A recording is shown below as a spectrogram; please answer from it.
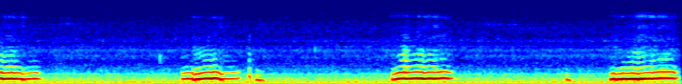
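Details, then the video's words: Indoor domestic cat before an afternoon nap, giving long, even, harmonic meows roughly every two and a half seconds, each lasting under a second, with a constant low hum in the background. "鳴いた後、いびきをかいてお昼寝する猫 The cat meows and then takes a nap, snoring."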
